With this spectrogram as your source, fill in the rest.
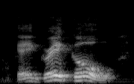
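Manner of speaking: ironic, sarcastic tone, not meant. Responding to a vague goal of just making money: sarcastic. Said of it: "now I'm being sarcastic".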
